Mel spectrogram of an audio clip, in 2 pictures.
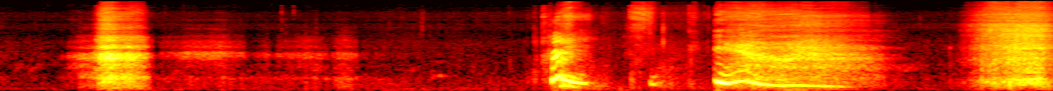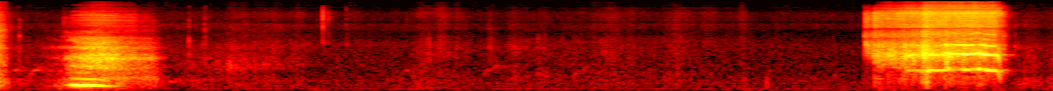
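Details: Allergy sneezing in a female: a run of about five sharp sneezes with short catching breaths between them, then a nose blow.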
